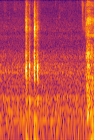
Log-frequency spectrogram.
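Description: Two quick clicks of the A key on a computer keyboard, close and distinct, then a third keystroke begins near the end against quiet room tone.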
